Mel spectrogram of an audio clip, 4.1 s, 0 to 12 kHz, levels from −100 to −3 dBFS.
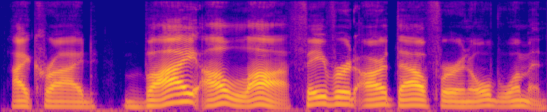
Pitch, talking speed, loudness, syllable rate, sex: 130 Hz, 160 wpm, -19 LUFS, 4.0 syllables/s, male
